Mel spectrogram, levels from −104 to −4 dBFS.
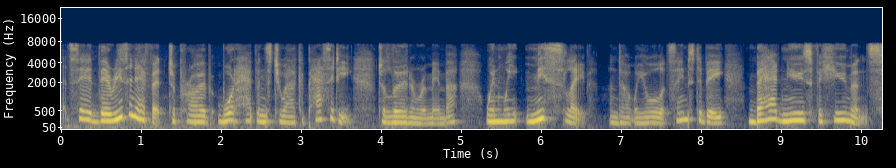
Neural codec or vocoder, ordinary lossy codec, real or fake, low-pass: none; Opus, 64 kbps; real; 7.2 kHz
